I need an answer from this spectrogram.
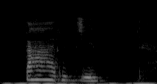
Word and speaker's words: tarde: In vielen Regionen von Brasilien wird R als H ausgesprochen. Zum Beispiel Nachmittag haben wir schon gelernt. Das heißt tarde.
